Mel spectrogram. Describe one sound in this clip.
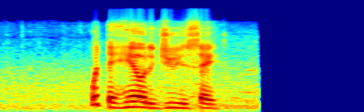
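A man exclaims in disbelief.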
